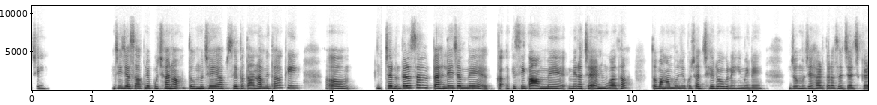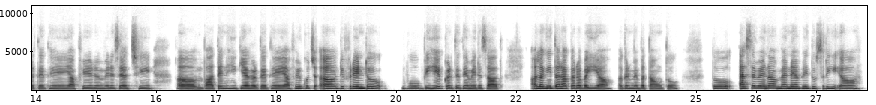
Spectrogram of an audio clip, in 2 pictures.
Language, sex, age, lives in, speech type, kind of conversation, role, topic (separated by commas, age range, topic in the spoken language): Hindi, female, 55-59, India, conversation, advice, user, इस बदलाव के दौरान मैं अपनी रोज़मर्रा की सुरक्षा और भावनात्मक स्थिरता कैसे पा सकता/सकती हूँ?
